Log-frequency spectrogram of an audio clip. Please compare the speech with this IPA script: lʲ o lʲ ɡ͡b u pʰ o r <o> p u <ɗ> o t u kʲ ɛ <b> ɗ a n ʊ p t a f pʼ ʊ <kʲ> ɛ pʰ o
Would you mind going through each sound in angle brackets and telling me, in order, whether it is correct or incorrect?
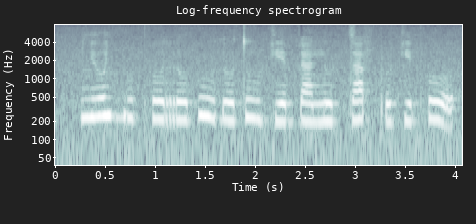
correct, correct, correct, correct

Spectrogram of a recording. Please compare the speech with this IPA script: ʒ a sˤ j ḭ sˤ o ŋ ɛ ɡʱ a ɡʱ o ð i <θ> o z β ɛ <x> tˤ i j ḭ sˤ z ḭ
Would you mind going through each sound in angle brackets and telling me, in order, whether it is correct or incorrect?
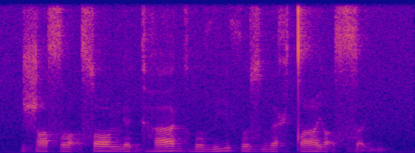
correct, correct

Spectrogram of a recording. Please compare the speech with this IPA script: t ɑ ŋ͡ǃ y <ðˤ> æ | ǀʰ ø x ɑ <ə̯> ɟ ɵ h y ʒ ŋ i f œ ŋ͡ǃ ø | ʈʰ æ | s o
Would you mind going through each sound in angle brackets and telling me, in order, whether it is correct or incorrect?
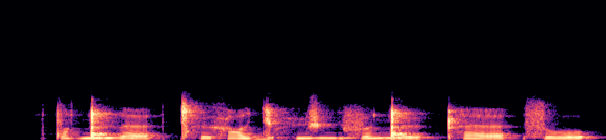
incorrect, incorrect

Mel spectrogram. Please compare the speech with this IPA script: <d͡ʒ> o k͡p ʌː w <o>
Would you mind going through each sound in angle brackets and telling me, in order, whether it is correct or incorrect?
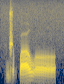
correct, incorrect

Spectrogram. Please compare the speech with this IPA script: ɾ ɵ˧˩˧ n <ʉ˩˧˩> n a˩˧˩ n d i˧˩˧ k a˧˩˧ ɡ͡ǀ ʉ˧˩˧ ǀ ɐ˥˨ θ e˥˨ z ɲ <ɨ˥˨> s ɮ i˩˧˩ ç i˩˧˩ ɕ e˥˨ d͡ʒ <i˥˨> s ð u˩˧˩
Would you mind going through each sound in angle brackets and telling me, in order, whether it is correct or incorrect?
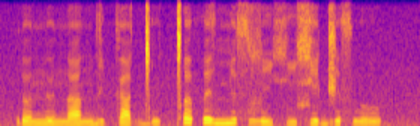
correct, incorrect, incorrect

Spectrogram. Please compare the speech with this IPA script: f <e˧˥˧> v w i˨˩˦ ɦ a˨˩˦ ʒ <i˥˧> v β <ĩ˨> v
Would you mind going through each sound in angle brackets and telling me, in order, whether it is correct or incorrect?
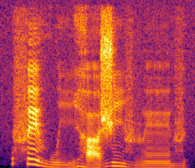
incorrect, correct, incorrect

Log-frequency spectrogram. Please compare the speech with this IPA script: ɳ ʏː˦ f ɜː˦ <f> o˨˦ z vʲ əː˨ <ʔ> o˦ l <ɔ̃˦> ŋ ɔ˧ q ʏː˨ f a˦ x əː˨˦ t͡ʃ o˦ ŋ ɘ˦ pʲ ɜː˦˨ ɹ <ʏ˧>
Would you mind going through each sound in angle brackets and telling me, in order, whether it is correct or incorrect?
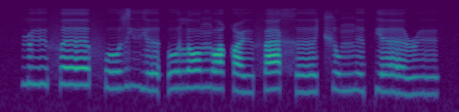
correct, correct, incorrect, correct

